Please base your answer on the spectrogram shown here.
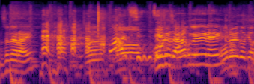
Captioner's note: hahaha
